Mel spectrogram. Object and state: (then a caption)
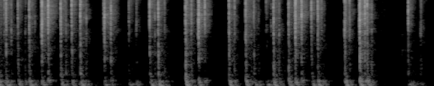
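Plastic laptop keyboard being typed on. Fingertips type continuously on the black plastic chiclet keys of a grey laptop keyboard. Rapid clicky taps arrive in quick bursts separated by short pauses, each with a dull, low thunk and a bright, crisp edge that dies away almost at once.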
